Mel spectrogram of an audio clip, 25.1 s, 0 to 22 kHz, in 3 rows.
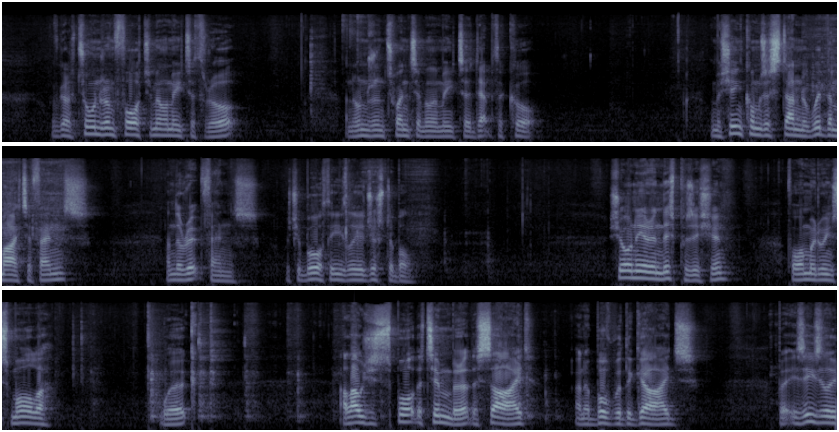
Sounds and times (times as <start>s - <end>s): Speech: 0.5s - 2.5s, 3.4s - 5.4s, 7.1s - 9.3s, 10.0s - 12.6s, 14.4s - 17.3s, 18.2s - 18.8s, 20.1s - 23.8s, 24.5s - 25.0s.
